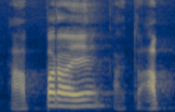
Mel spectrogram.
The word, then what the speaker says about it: 아바: 그것이 바로 아바라는 개념인데 이 아바라기보다는 원래 히브리 사람들의 발음상으로는 아빠에 더 가깝다는 거죠.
